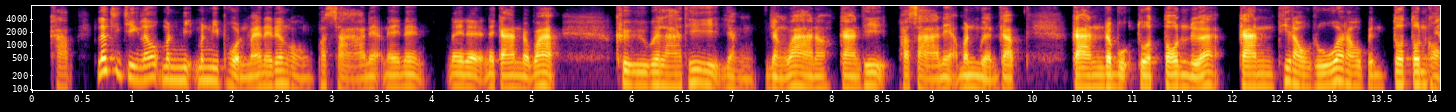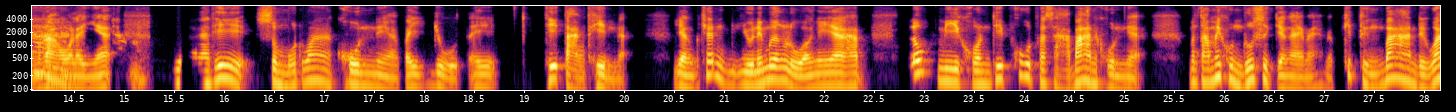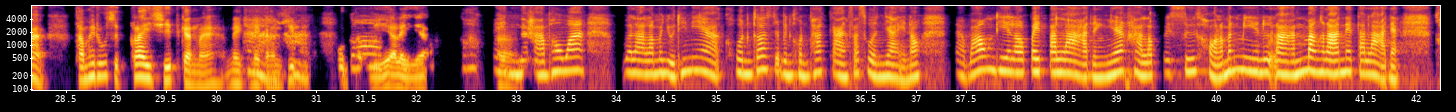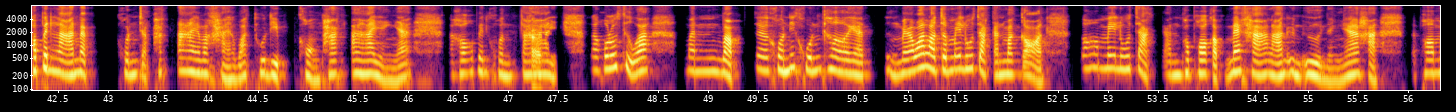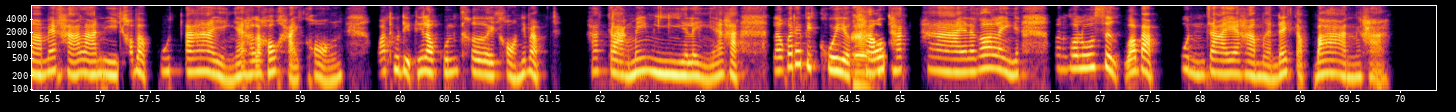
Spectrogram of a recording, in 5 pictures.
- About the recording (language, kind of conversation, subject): Thai, podcast, ภาษาในบ้านส่งผลต่อความเป็นตัวตนของคุณอย่างไรบ้าง?
- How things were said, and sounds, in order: tapping; other background noise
